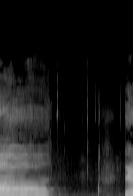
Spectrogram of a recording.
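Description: A girl singing unaccompanied, holding one steady note that fades out under a second in.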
